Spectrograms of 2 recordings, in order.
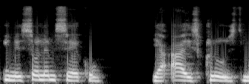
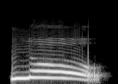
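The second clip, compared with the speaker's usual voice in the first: a high, louder cry of grief; anguished cry; 7 semitones higher, 3 dB louder than usual. A narrator's reading. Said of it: "she cried".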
